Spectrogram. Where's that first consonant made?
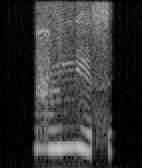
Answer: retroflex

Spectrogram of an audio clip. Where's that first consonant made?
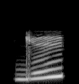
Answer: velum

